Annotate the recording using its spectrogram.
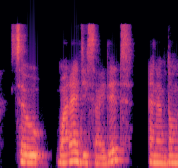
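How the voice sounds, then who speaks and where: A woman with a French accent speaks at a fairly slow pace and medium pitch, her intonation fairly even and her voice somewhat breathy. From France. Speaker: life coach. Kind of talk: live online training talk. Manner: halting.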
